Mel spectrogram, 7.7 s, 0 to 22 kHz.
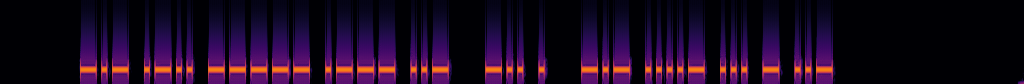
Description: Morse code, heard as a keyed tone, about 29 wpm, 700 Hz. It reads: KL0JU DE K4STU
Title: USA Callsign DE Callsign - 5 Characters - 30wpm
